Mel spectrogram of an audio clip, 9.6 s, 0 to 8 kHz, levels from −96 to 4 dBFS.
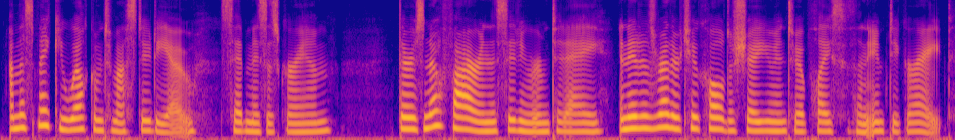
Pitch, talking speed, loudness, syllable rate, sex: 215 Hz, 230 wpm, -19 LUFS, 5.8 syllables/s, female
